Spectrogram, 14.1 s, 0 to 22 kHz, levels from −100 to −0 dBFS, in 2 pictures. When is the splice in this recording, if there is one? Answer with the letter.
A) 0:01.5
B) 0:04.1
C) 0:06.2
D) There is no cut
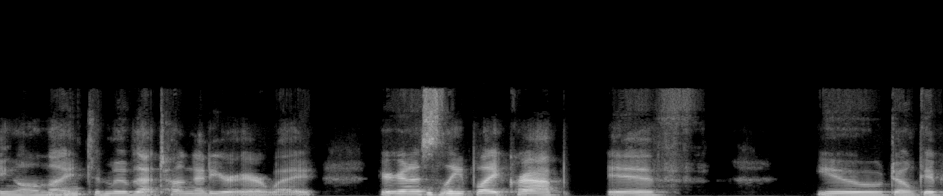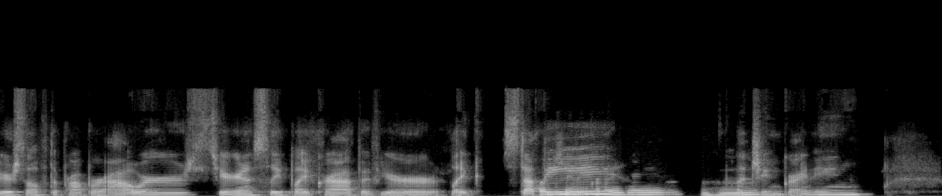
D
